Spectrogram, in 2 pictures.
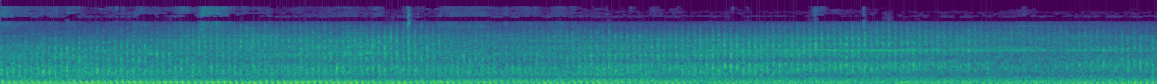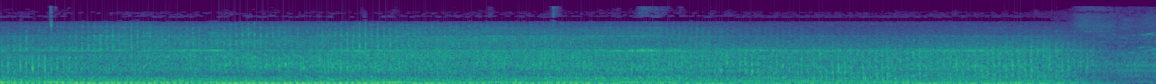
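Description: Helicopters coming in to land at the White House, two on the House side and two on the Senate side, to evacuate people, their rotors a loud, steady low thumping with a turbine whine above it, holding strong throughout before easing off in the last second.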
